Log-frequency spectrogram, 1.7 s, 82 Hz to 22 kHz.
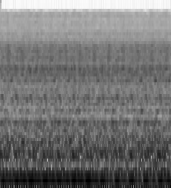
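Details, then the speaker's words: Ford 7.3 diesel just after cam position sensor (CPS) replacement; previously cranked without firing, now started with service engine soon light still on; steady, even low clatter idle about 800 rpm, no misses, healthy. "she sounds a lot better all right so I'm going to let it idle for a minute"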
